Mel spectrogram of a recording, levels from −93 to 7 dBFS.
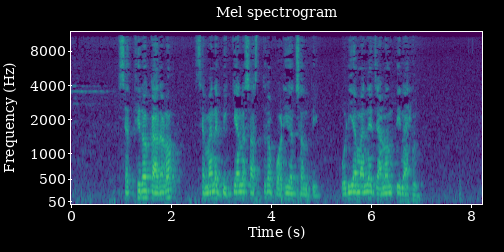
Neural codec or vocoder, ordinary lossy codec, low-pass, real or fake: none; MP3, 48 kbps; 10.8 kHz; real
